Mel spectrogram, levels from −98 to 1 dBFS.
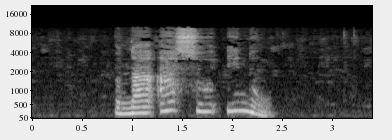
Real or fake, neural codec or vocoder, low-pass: real; none; 9.9 kHz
